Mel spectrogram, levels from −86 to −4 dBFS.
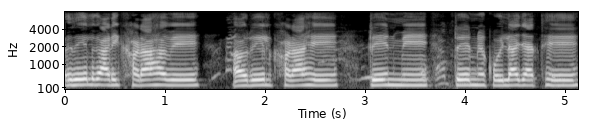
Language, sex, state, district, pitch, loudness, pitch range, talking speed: Chhattisgarhi, male, Chhattisgarh, Sarguja, 205 Hz, -15 LUFS, 200-210 Hz, 150 wpm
